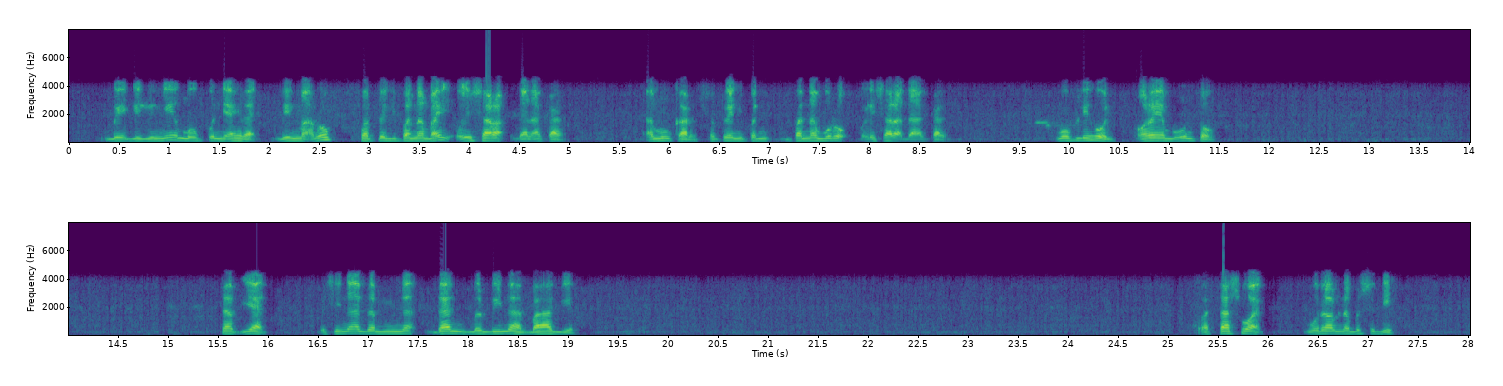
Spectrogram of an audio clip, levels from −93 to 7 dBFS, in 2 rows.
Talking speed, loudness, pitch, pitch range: 85 wpm, -19 LUFS, 125 Hz, 105-135 Hz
